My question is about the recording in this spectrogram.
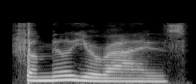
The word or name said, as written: familiarizer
